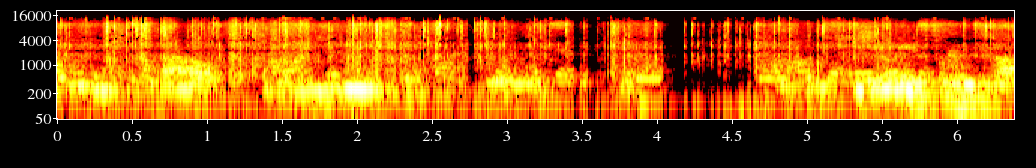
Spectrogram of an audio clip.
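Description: Close rustling and crinkling near the microphone, with people talking quietly underneath.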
